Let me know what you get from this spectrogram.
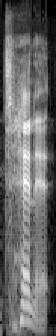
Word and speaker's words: Tenet: Okay, so we're doing Tenet. Let's get the pronunciation correct this Tenet.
